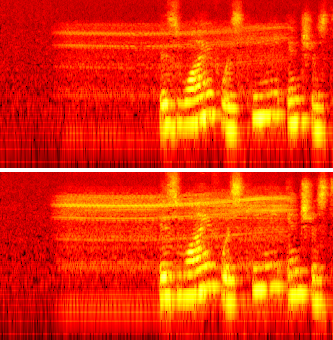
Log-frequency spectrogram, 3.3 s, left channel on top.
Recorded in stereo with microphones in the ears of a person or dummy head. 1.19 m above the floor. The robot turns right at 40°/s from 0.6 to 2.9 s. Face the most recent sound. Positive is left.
turn(degrees=-35)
